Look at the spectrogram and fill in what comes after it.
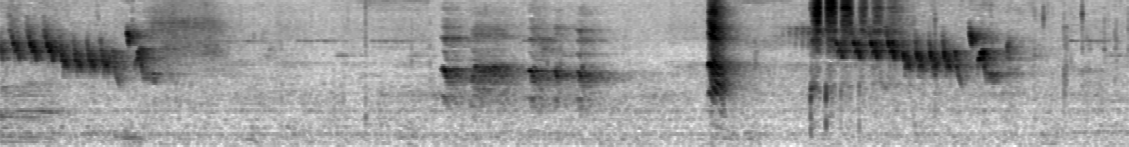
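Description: Birds chirping and chattering in fast runs of calls near the start and again about eight seconds in, with a few shorter calls between. A single sharp click about seven seconds in is the loudest sound.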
